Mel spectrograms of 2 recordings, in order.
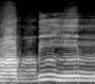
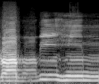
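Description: Both takes have the same delivery.

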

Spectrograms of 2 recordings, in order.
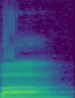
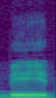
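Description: First: The letter name ends in an 'ah' vowel. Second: The letter name ends in an 'eh' vowel. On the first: The speaker calls it right. "তাহলে এই অক্ষরের নাম বা" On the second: The speaker calls it wrong. "এরকম যারা পড়বেন তাদের উচ্চারণ সহি হবে না, ভুল হবে"

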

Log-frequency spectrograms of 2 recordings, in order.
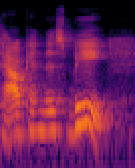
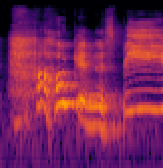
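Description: First: It is said calmly and peacefully. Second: It is said in a panicked, anxious way.

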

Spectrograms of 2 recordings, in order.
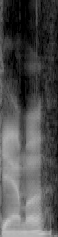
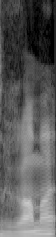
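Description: First: It is said with the usual English pronunciation. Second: It is said with a Greek pronunciation. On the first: "usually pronounced gamma" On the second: "I pronounce them like they actually do in Greece"

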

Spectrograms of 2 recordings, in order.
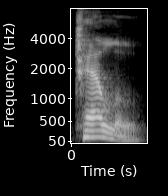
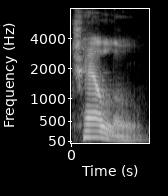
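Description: The two takes are said the same way.

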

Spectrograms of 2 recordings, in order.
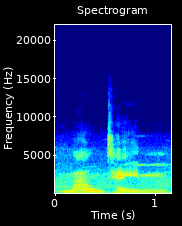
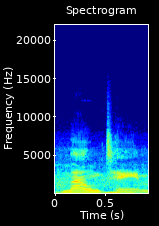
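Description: First: The last syllable has a full 'tain' vowel. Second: The last syllable has a full 'tain' vowel.

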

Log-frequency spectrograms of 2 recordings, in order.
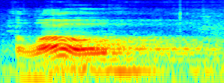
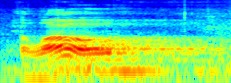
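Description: First: It is said in a witheringly ironic voice. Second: The same.

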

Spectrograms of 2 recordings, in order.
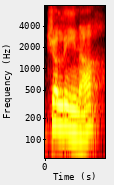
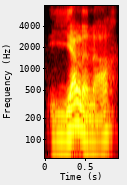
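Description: First: The name begins with a hard J sound. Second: The name begins with a Y sound. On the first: The speaker calls it wrong. "which is not correct" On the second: The speaker calls it right. "It's actually a soft J"

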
